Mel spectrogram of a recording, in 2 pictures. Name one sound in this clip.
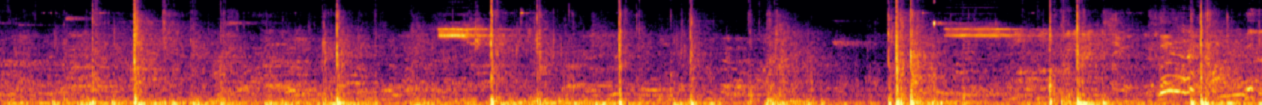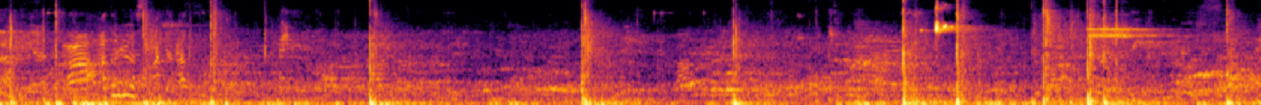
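A volleyball is struck with sharp slaps, echoing in a large hall.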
